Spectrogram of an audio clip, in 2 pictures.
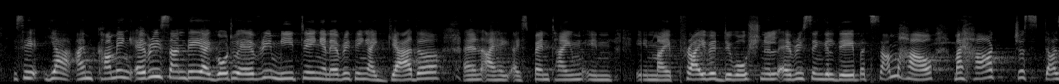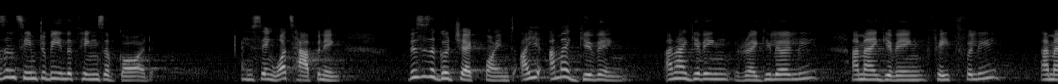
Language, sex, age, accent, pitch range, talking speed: English, female, 30-49, Indian, 210-265 Hz, 185 wpm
